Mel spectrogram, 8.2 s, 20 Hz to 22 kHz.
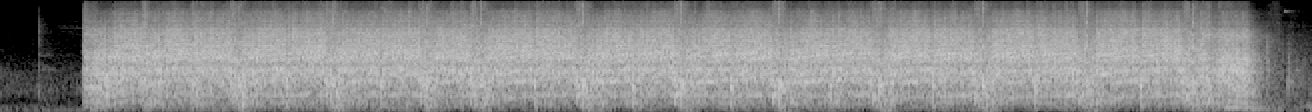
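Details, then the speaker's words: Hatz 1B20 diesel on a military surplus pressure washer, glow plug unchecked, cranking on undersized hot wiring: steady churning starter rhythm for about seven seconds with no catch; it cranks but won't fire. "kind of sounds like it wants to go"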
